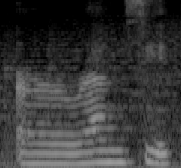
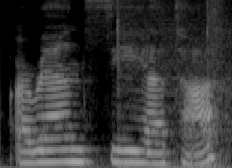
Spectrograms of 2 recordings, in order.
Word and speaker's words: Aranciata: Not to mention beloved soft drinks like lemon galosa and orange arancite. I'm very bad at pronouncing things. Aranciata, and let's not forget prosciutto.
